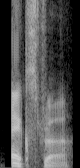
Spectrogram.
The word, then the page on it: extra: British English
